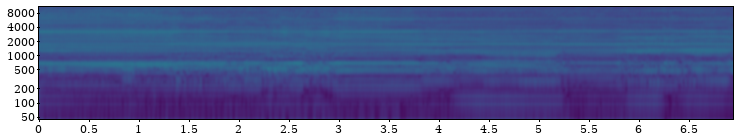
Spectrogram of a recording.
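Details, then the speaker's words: Gaggia Cubika espresso machine that heats and pumps but delivers no water or steam: constant harsh buzz from the solenoid pump with no water flow and no suction. The pump is running dry and has lost its prime. "It appears that we're not getting any suction. This has a solenoid that I think just goes in and out and attempts to push the water through in like tiny stages into here."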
